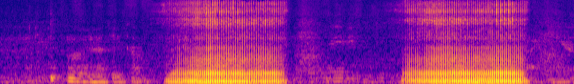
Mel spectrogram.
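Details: A female King Charles Cocker Spaniel, said to snore louder than any person, gives two loud, drawn-out, deep buzzy snores over a second each, with quieter breathing and soft snuffles between.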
